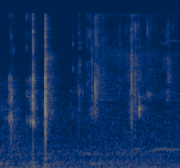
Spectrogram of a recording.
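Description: Cap being twisted back onto a glass aperitivo bottle: a few small, sharp clicks and light scrapes, the loudest about half a second in.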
